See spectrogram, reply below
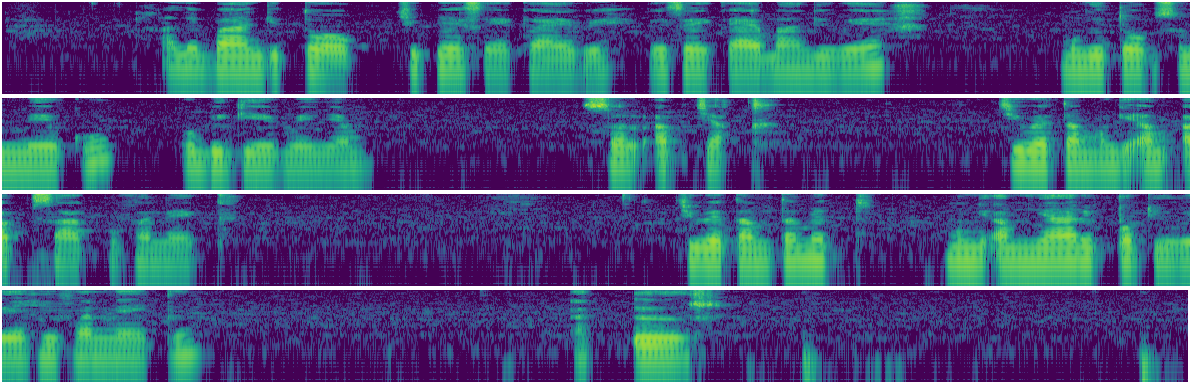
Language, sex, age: Wolof, female, 18-24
